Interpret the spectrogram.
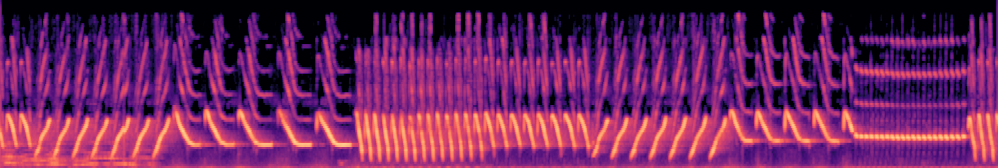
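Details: Canary in full vigorous song, a training recording meant to set silent canaries singing; fast series of falling whistled sweeps, a dense rapid roll, more swept phrases and a steady high ringing tone near the end.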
